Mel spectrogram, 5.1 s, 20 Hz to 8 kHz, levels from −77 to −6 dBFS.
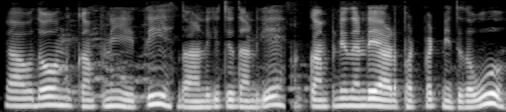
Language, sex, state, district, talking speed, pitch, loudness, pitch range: Kannada, female, Karnataka, Belgaum, 140 wpm, 185 Hz, -15 LUFS, 170-200 Hz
